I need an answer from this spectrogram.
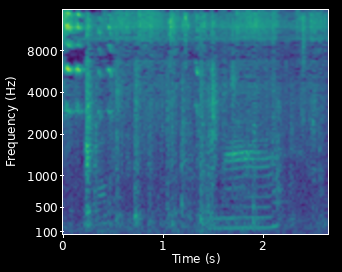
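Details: Garut sheep raised on a farm beside a rural house in Kampung Sedekan, Mekarlaksana village, Sindangbarang, South Cianjur: after some knocks and rustling, one steady, nasal bleat lasting under a second.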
